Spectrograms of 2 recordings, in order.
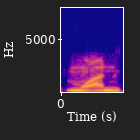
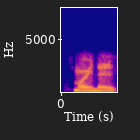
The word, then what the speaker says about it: Moine: We would like to continue with Moine. Is that pronounced correctly? It's okay. It's actually a French name, so it would be Moine, but Moine is perfectly fine.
